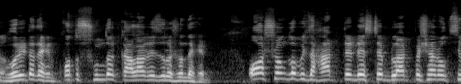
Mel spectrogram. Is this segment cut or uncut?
uncut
